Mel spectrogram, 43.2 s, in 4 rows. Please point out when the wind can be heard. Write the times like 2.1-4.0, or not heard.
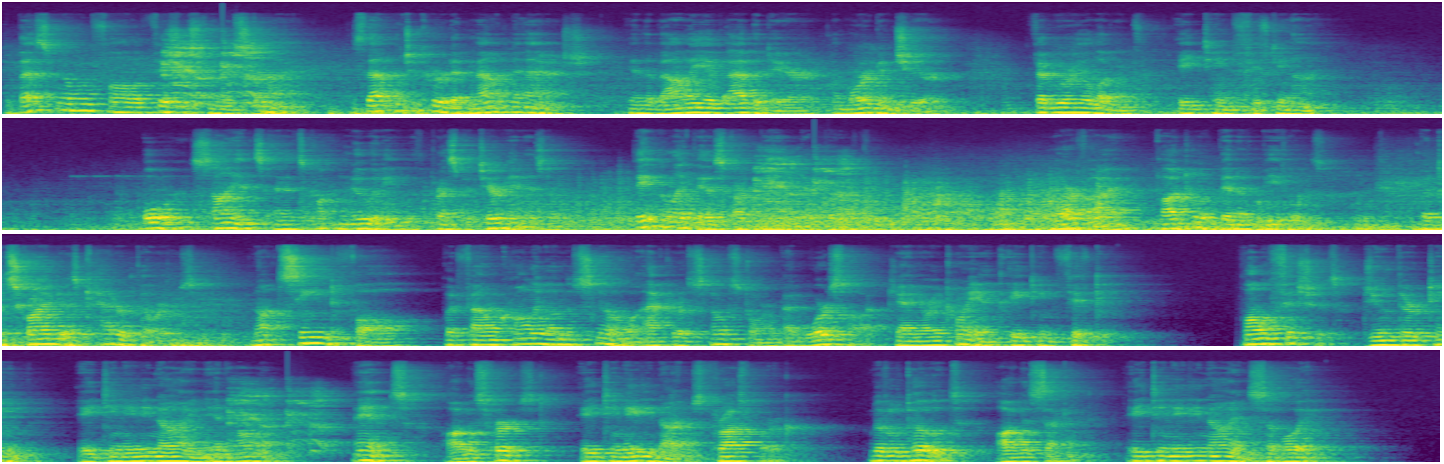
0.0-23.6.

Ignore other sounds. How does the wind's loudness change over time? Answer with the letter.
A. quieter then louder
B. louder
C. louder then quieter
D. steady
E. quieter
B.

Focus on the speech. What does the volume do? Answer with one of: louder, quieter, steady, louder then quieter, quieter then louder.
steady.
